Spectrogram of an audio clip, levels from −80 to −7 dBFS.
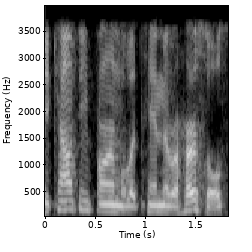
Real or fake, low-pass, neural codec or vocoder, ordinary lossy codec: fake; 3.6 kHz; codec, 44.1 kHz, 7.8 kbps, Pupu-Codec; AAC, 24 kbps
